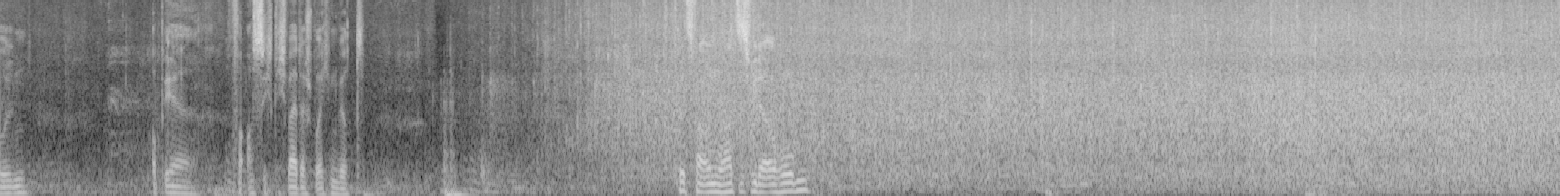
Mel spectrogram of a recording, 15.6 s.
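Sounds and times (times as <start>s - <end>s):
speech: 0.0s - 0.4s, 1.5s - 3.8s, 6.8s - 8.2s
applause: 4.9s - 15.6s.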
